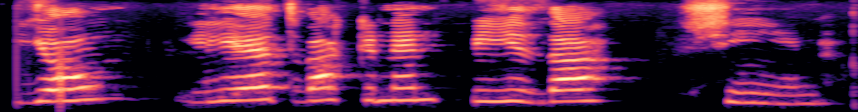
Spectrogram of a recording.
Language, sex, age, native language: Icelandic, female, 9, Icelandic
